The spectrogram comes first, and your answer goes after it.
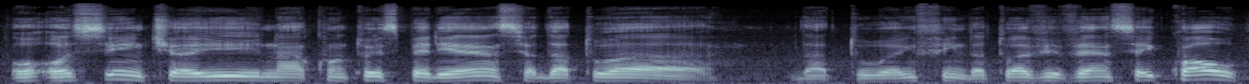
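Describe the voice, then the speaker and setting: A man's voice: mid-range voice, measured pace. Brazilian male TV interviewer asking questions. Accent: São Paulo interior Brazilian Portuguese. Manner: conversational, hesitant restarts.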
